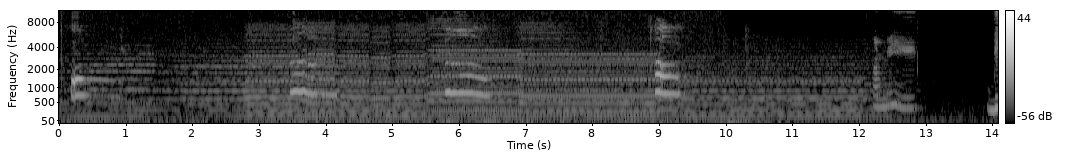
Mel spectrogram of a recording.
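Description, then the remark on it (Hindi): A cat meows repeatedly while giving birth, about five drawn-out, wavering cries spaced a few seconds apart, heard over a steady humming musical background, with the final cry rising sharply at the end. “बेटी, बिल्ली अपने बच्चे दुनिया में ला रही है।”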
